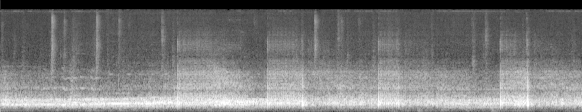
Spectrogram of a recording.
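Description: Gunshots crackle in bursts from a small television speaker.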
